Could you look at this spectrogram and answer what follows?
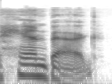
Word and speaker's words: handbag: Or think about the word handbag. Native speakers rarely pronounce the hard D.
